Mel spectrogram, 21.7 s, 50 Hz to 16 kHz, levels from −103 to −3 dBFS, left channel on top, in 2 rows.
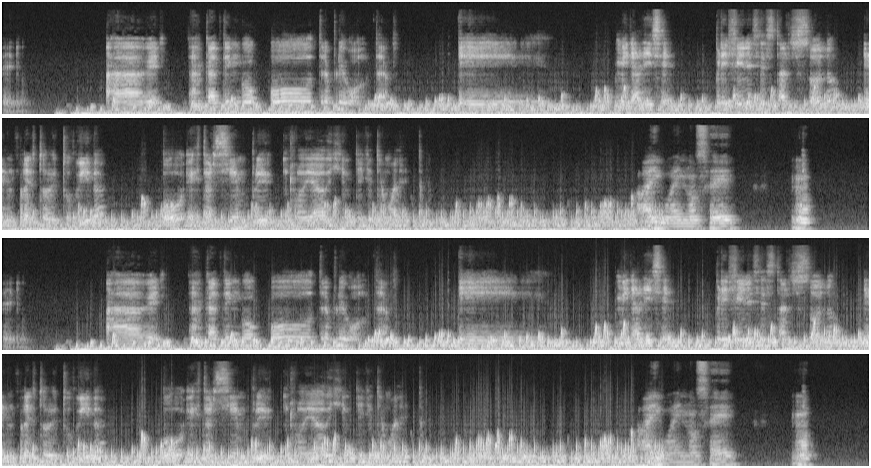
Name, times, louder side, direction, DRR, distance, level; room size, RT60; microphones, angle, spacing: voice 1, 0.0-0.3 1.3-2.0 2.3-4.9 5.7-6.9 7.7-8.4 8.9-10.5 10.8-12.1 12.8-15.9, left 2 dB, 35° left, 0.8 m, -23 dB
sound 1, 0.7-19.1, right 3 dB, 60° right, 0.5 m, -18 dB
voice 2, 18.8-20.0 20.7-20.9, left 5 dB, 55° left, 1.2 m, -19 dB
3.0 x 2.6 x 2.2 m
head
